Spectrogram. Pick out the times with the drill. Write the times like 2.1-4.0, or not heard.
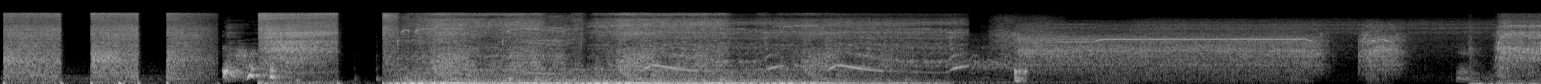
3.8-15.3.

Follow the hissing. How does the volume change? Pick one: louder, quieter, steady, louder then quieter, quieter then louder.
quieter.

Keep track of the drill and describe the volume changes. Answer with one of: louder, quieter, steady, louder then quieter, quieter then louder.
steady.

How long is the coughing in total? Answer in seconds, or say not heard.
2 s.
